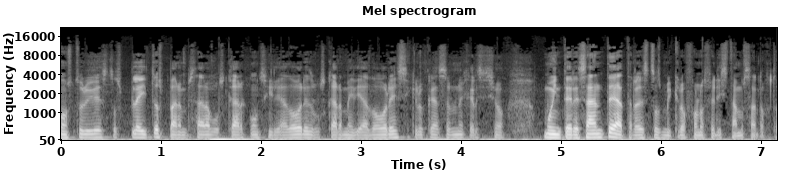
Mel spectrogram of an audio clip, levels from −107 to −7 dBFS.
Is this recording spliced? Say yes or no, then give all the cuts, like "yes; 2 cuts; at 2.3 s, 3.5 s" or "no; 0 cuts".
no; 0 cuts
